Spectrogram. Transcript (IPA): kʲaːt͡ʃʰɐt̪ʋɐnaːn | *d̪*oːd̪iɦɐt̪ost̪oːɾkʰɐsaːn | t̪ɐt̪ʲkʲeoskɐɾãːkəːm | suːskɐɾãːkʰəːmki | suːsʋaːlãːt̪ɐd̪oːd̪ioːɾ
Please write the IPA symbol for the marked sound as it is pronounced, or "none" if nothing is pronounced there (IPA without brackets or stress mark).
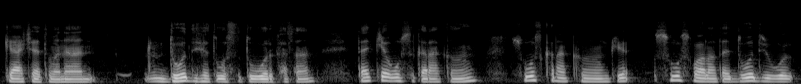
d̪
